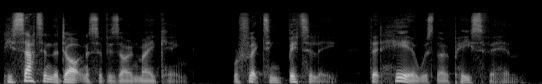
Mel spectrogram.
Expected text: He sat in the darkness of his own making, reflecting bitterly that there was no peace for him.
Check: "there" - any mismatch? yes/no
yes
